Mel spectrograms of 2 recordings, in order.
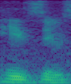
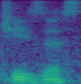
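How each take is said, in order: First: The name begins with an H sound. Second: The name begins with a J sound. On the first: The speaker calls it right. "I'm supposed to say Jesus" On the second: The speaker calls it wrong. "not Jesus"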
